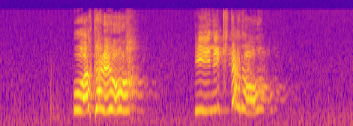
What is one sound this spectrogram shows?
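A young woman speaks softly and warmly.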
